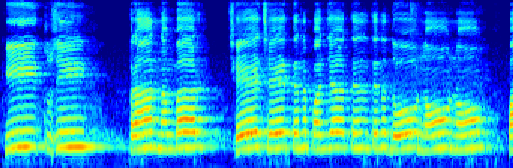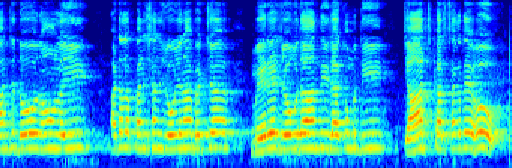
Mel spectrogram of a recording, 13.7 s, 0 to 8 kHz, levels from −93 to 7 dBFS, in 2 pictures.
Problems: none marked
